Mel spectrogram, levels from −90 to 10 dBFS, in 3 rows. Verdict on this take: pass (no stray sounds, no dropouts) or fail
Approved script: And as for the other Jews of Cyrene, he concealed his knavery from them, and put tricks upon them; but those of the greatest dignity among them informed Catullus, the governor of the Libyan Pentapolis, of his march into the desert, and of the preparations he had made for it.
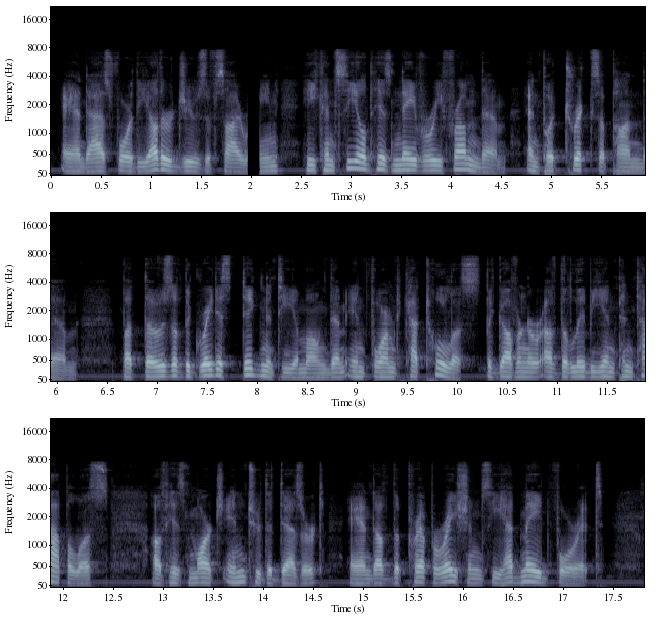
fail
